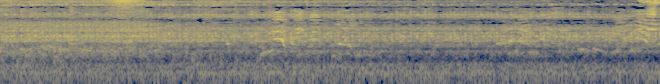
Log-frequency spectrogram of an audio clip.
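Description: Diesel tractor engine running steadily with a low, even rumble, and faint voices in the background.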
